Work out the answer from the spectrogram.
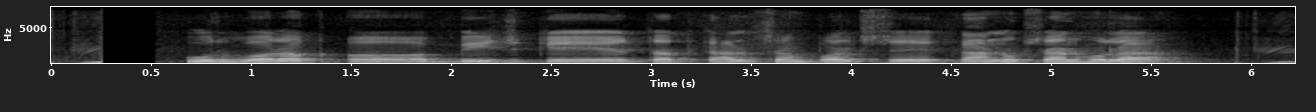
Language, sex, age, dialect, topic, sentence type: Bhojpuri, male, 25-30, Southern / Standard, agriculture, question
